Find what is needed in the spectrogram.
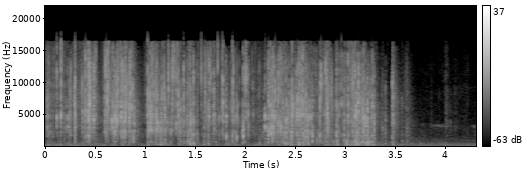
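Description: Foil trading-card pack wrapper crinkling and tearing as it is opened by hand: a dense run of crackles that stops about three and a half seconds in.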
